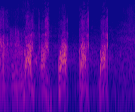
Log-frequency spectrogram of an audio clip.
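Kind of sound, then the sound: vocal imitation, voice imitating dogs barking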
